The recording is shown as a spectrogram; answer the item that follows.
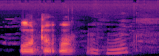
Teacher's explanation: u burada həm qalındır, həm dodaqlanır, həm də qapalıdır da. Ona görə səbuhi olur.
